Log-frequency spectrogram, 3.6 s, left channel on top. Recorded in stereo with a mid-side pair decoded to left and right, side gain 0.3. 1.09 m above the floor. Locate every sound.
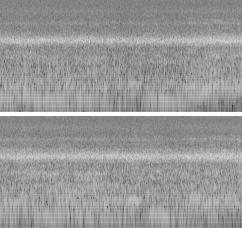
Only background noise.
